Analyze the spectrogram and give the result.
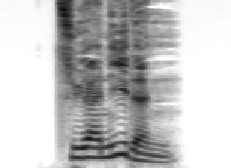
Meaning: dative plural of Zyanid
- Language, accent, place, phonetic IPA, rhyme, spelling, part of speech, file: German, Germany, Berlin, [t͡syaˈniːdn̩], -iːdn̩, Zyaniden, noun, De-Zyaniden.ogg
